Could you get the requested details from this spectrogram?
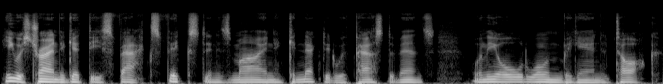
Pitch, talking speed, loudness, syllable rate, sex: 105 Hz, 210 wpm, -20 LUFS, 4.8 syllables/s, male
